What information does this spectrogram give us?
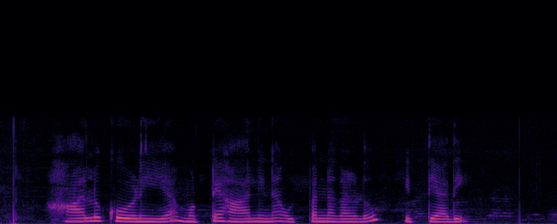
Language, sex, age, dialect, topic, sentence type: Kannada, female, 18-24, Dharwad Kannada, agriculture, statement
